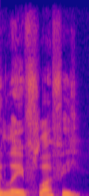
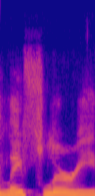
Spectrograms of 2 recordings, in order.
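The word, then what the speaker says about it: Lay-Flurrie: i'm saying it wrong jenny lay flurry not fluffy sorry my bad f-l-u-r-r-i-e she's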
